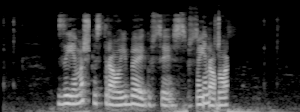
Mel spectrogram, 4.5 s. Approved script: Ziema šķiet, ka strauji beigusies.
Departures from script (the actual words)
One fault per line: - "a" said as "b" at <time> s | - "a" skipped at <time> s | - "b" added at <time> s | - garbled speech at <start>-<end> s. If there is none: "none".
- "šķiet" skipped at 1.3 s
- garbled speech at 2.8-3.4 s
